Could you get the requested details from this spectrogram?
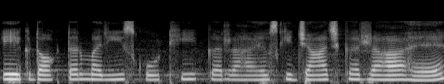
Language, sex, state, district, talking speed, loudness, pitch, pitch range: Hindi, female, Haryana, Jhajjar, 175 wpm, -17 LUFS, 225 Hz, 220-235 Hz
